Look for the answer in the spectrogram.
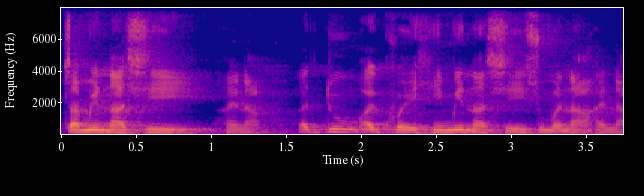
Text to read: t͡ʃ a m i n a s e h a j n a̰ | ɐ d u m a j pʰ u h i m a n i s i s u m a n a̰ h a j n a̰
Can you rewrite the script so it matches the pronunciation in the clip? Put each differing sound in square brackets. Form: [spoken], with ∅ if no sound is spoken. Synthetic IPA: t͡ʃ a m i n a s [i] h a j n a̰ | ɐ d u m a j [kʰ] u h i m [i] n [a] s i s u m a n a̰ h a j n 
